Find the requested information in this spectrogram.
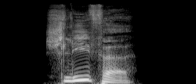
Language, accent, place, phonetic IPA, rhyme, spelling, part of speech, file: German, Germany, Berlin, [ˈʃliːfə], -iːfə, schliefe, verb, De-schliefe.ogg
- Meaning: 1. first/third-person singular subjunctive II of schlafen 2. inflection of schliefen: first-person singular present 3. inflection of schliefen: first-person singular subjunctive I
